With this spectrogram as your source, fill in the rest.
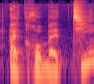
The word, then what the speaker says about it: acrobatie: Acrobatie, le S de acrobatie s'écrit avec un T. Ça s'écrit acrobatie, mais ça se lit acrobatie.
